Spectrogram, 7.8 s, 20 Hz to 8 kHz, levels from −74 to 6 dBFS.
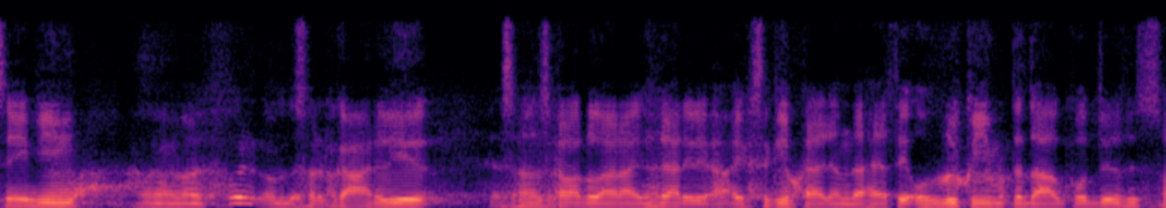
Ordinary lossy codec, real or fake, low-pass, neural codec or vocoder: none; fake; 7.2 kHz; codec, 16 kHz in and 24 kHz out, 0.9 kbps, LongCat-Audio-Codec, fine tuned four codebook decoder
